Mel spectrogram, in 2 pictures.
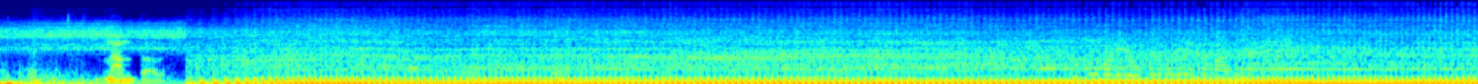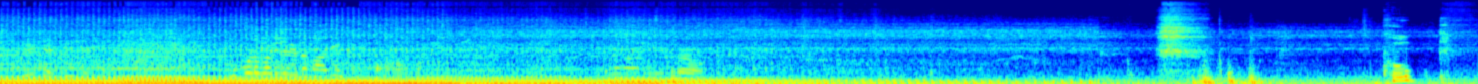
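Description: A motorcycle engine labours at a steady drone on a rough, wet mountain road near Yang Yang in Sikkim, straining without much change in pitch. It cuts out near the end, leaving a few short knocks and bumps.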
